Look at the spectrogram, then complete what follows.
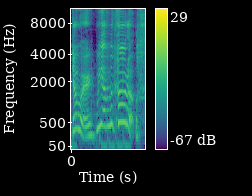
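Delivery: comically wrong, very high, goofy silly voice. Reading a game character's line aloud in a funny wrong voice. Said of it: "That's the wrong voice for him".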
